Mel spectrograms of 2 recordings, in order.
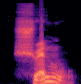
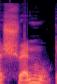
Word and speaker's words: Xuanwu: Xuanwu is spelt X-U-A-N-W-U, and in Chinese, this event is known as Xuanwu Men Zhi Bian.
